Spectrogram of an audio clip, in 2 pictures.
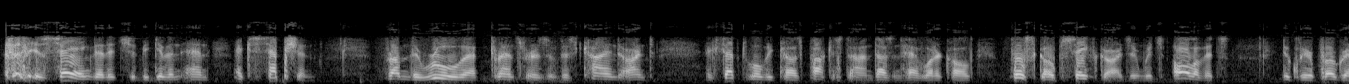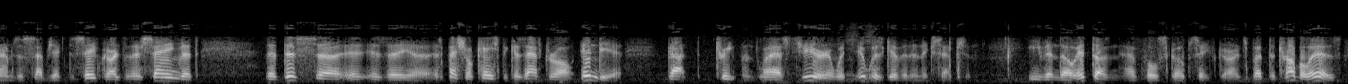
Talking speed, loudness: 170 wpm, -21 LUFS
